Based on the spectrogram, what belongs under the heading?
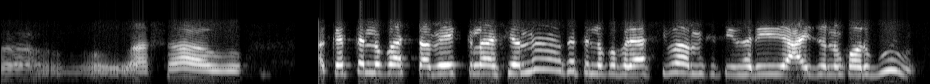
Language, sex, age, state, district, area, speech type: Odia, female, 45-60, Odisha, Gajapati, rural, conversation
